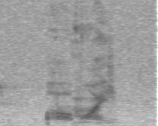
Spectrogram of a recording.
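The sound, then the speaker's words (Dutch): A single soft, rising whistled call, a European nightjar's flight call given as the bird flies calmly past, swoops upward over about half a second against a faint, quiet background. No one speaks. “Oh ja, daar gaat hij. Hoor hem? Wiep.”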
